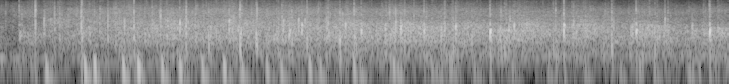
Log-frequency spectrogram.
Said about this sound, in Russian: Ребят, а поаплодируйте, пожалуйста, вот кто тоже считает, что это была вдохновляющая классная встреча.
